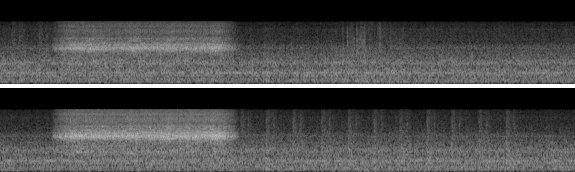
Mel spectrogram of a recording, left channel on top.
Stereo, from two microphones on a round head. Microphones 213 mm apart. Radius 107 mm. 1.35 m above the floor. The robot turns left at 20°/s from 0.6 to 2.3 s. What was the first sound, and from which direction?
Only background noise.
